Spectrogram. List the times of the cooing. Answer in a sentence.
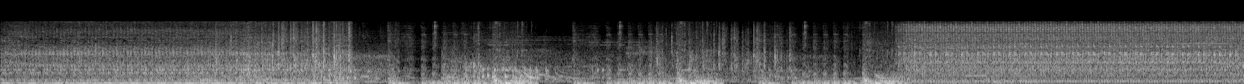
You can hear the cooing from 1.4 to 10.4 s.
